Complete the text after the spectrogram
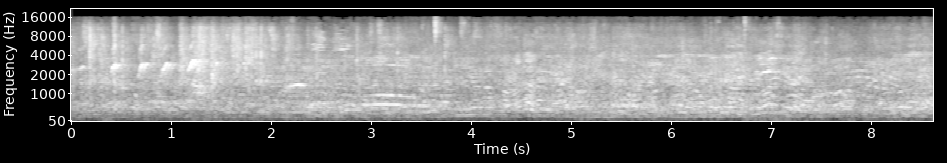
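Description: A crowd of men and women shouts and chatters outdoors nearby.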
